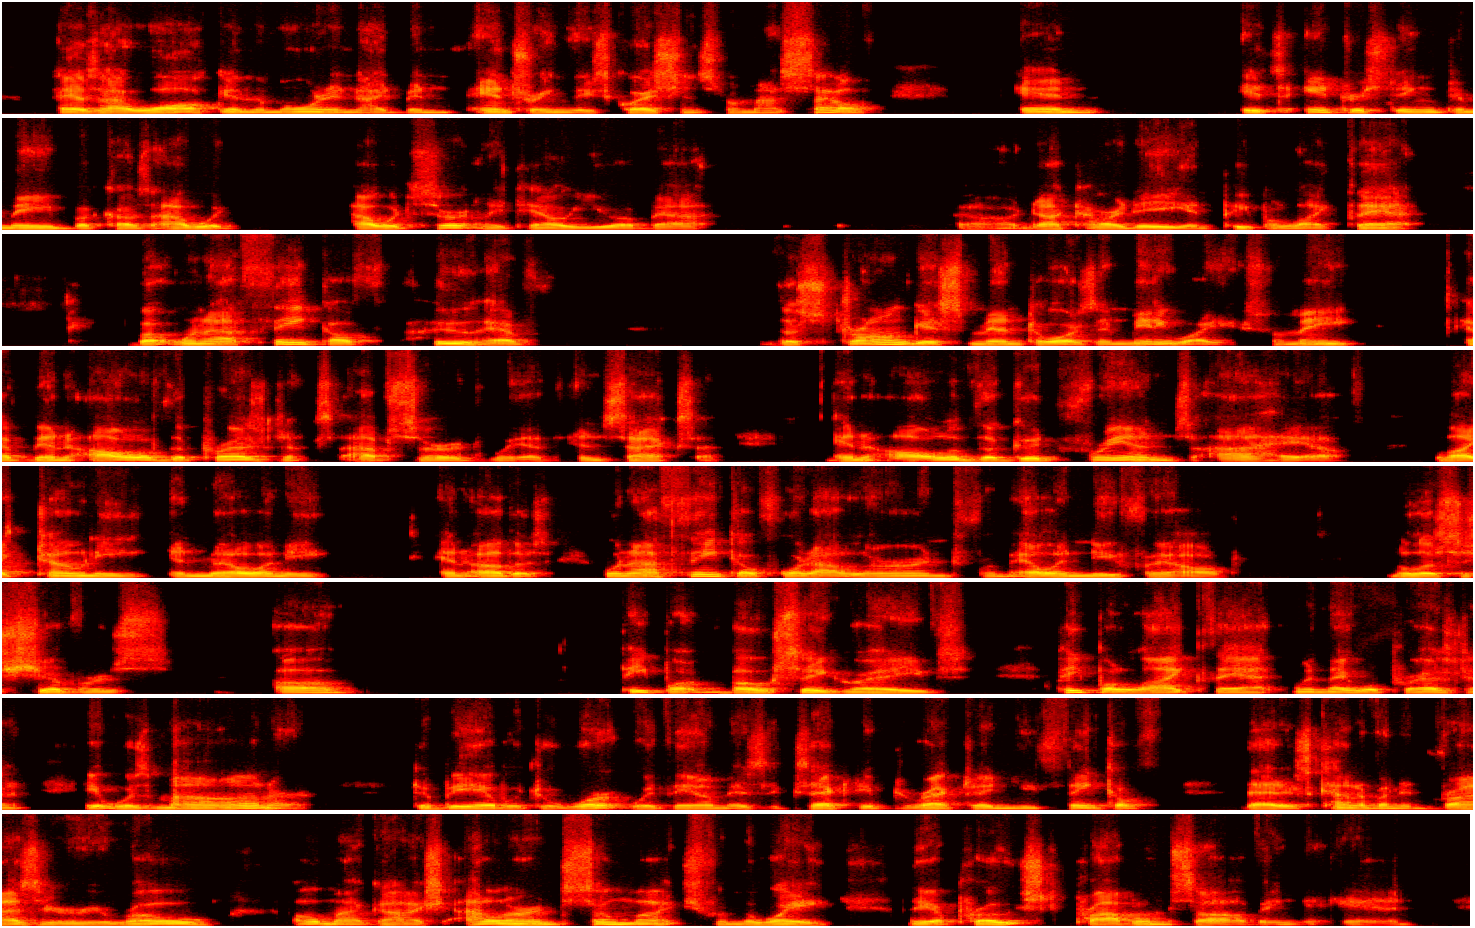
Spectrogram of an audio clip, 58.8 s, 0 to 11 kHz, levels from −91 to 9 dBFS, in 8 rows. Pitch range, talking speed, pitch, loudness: 105-130 Hz, 140 wpm, 115 Hz, -24 LUFS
